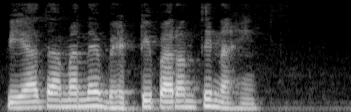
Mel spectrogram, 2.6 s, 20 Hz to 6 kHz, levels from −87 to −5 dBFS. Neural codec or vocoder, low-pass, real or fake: none; 5.4 kHz; real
